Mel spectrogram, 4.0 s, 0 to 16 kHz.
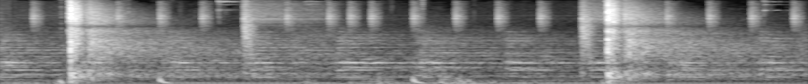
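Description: Two 7.62 NATO rifle shots from an HK G3, one shortly after the start and one about three seconds in, each a sharp crack, over background music with a deep bass beat.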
